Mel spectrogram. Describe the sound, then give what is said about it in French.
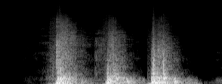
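A cane knocks on the ceiling three times, each a heavy, dull thud at an even pace with a short decay. “c'est cette énervante Clélie qui frappe au plafond avec une canne pour annoncer que la soupe est sur la table”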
